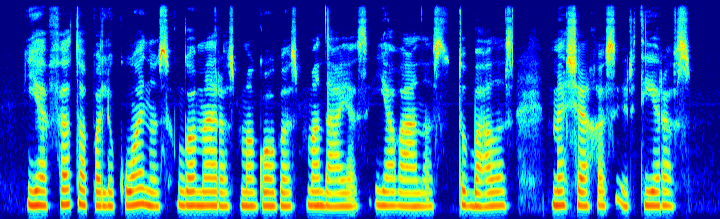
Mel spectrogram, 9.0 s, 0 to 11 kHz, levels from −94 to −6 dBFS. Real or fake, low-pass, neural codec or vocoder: real; 9.9 kHz; none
